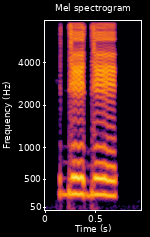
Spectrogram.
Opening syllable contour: low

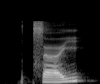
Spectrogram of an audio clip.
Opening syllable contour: rising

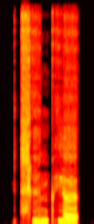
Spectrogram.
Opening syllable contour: rising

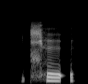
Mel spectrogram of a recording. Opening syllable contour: low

